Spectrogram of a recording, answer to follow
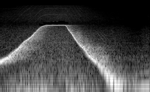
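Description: A Make Noise modular synthesizer oscillator putting out a pure sine wave, swept by hand rising smoothly to a high whistle, held there briefly, then falling back down to a low tone.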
